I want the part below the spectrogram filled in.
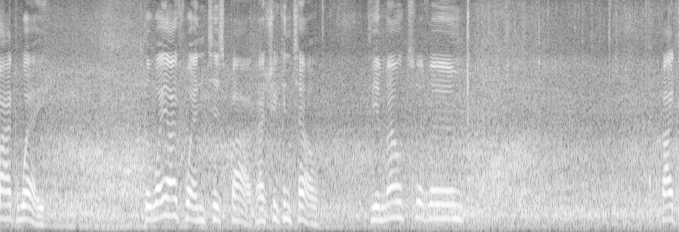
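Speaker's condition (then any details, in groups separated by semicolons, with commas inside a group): No condition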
